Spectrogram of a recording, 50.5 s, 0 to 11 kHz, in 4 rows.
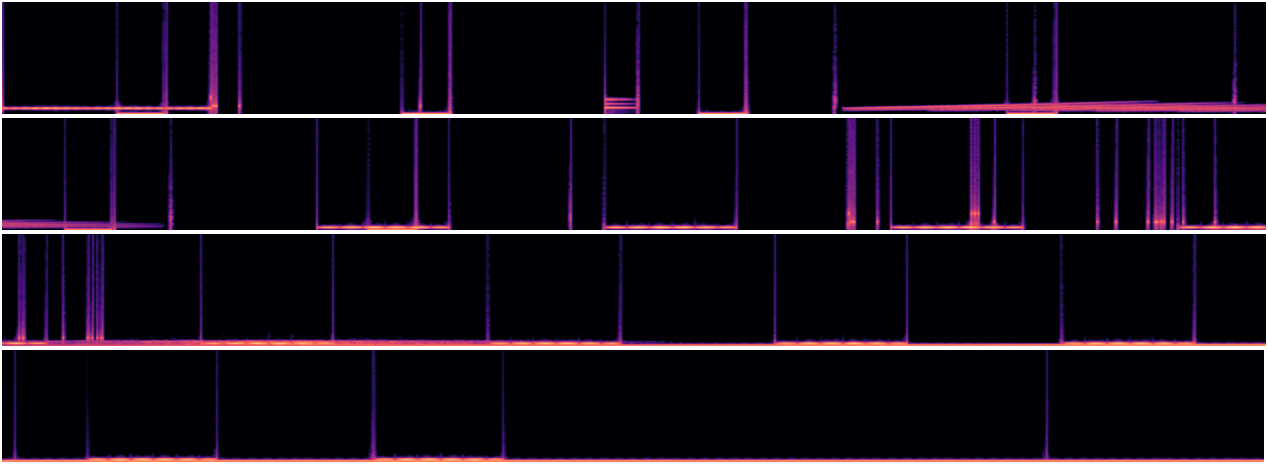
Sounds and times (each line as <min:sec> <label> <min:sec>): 0:25.4 beeps 0:31.5
0:25.7 electronic whirring 0:31.6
